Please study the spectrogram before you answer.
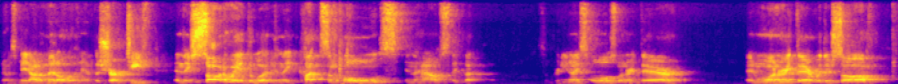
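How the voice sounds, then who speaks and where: A man telling a children's story at a library storytime, animated and playful, chatting with his young listeners. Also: fairly high pitch, moderate pace, reverberant, low-quality recording.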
